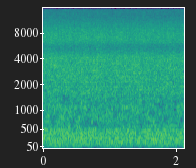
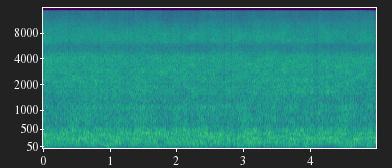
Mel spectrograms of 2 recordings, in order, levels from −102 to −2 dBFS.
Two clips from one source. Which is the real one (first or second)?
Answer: first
